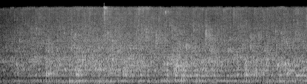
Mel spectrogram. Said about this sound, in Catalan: La que utilitzem a casa, i que ve de lavabo, que ve de la dutxa, les aigües negres, les que van directament al procés de neteja de les aigües que s'han utilitzat. Sí. Doncs aquestes són les aigües negres.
